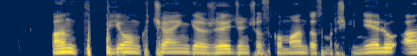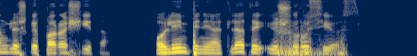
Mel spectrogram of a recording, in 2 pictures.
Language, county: Lithuanian, Šiauliai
